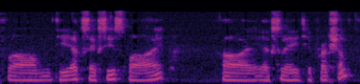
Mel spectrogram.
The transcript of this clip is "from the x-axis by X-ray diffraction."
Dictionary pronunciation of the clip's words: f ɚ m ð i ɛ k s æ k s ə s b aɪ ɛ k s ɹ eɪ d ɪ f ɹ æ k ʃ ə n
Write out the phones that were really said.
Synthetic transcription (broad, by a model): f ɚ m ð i ɛ k s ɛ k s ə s b aɪ ɛ k s l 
